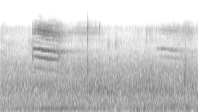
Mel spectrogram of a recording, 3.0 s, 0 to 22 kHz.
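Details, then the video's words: Blue Jays sounding off outdoors on a dreary, white-skied morning, 2 April 2026: one harsh, nasal call lasting about half a second, then a fainter call, over the low drone of aircraft overhead. "you can hear the blue jays out here"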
